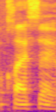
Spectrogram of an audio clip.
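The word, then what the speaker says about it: Clase: Oh, Class A, okay. Class A, the pitcher. All right, I thought it was Class A.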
